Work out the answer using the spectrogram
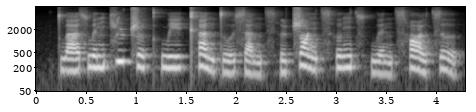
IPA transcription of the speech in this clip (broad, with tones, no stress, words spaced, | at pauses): t̪wä˨˦swə˦n t͡ɕy˦ʈ͡ʂɤ˨˦ kʰwe˦ɪ̯ kʰa˥˨nt̪o˨˦ʊ̯ sa˨˩nt͡sʰɹ̩˦ ʈ͡ʂɑ˥˨ŋt͡sʰɤ˦ŋ t͡sʰwə˨˩nt͡sʰɑ˥˨ʊ̯t͡sɤ˥˨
